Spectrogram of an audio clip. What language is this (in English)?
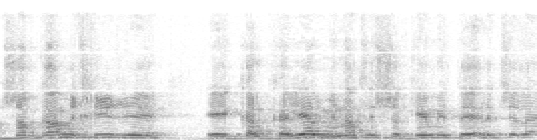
Hebrew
